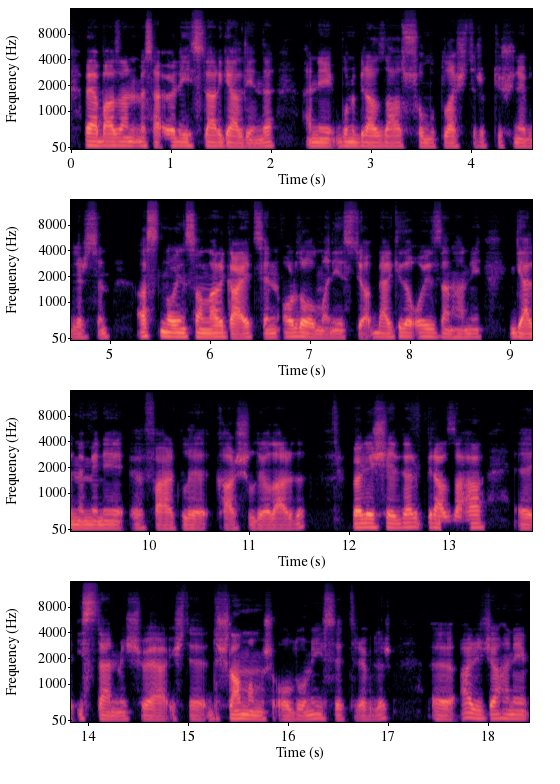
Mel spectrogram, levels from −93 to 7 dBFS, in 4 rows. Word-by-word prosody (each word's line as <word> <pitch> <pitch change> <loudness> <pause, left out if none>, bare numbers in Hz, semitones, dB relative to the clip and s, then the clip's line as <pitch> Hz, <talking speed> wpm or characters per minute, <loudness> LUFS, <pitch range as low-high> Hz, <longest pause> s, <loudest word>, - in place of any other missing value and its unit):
veya 105 -2 +6
bazen 105 0 +3
mesela 100 0 -1
öyle 100 -1 +2
hisler 95 0 +1
geldiğinde, 85 0 0 0.3
hani, 95 0 -1
bunu 95 0 -1
biraz 90 -1 +2
daha 90 0 0
somutlaştırıp 90 0 -4
düşünebilirsin. 90 +1 -5 0.3
Aslında 110 0 +4
o 100 - +8
insanlar 100 -1 +4
gayet 100 - +4
senin 95 +1 -2
orada 105 +1 +4
olmanı 85 -2 +2
istiyor. 85 0 -2
Belki 95 +1 -1
de 105 - +4
o 100 - +1
yüzden, 95 -2 -1
hani, 90 +1 -5 0.3
gelmemeni, 90 -1 +1
ııı, 90 - -7
farklı 85 -1 -2
karşılıyorlardı. - - -2 0.5
Böyle 110 +1 +7
şeyler 110 +2 +1
biraz 100 -2 +1
daha, 105 +2 0 0.3
eee, 90 -1 -1
istenmiş 90 -3 -2
veya, 85 -2 +1
işte, 90 +2 -5
dışlanmamış 100 -3 +1
olduğunu 90 +2 -3
hissettirebilir. 100 -4 -6 0.4
Iıı, 95 -2 -1
ayrıca, 110 -3 0
hani, 105 -2 -3
95 Hz, 140 wpm, -26 LUFS, 90-105 Hz, 0.5 s, o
